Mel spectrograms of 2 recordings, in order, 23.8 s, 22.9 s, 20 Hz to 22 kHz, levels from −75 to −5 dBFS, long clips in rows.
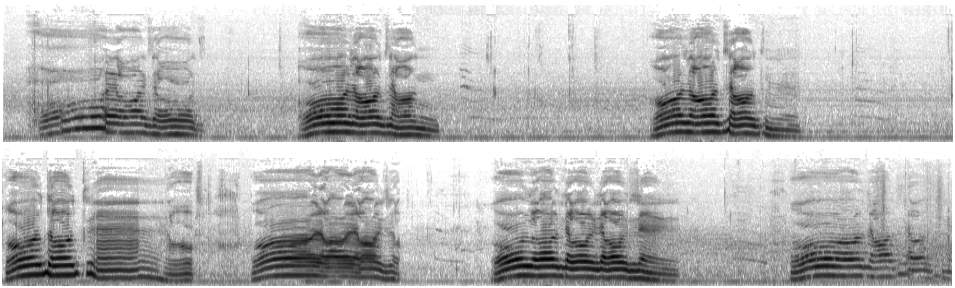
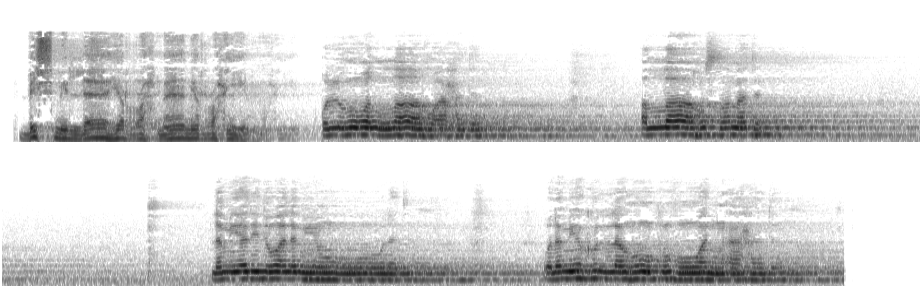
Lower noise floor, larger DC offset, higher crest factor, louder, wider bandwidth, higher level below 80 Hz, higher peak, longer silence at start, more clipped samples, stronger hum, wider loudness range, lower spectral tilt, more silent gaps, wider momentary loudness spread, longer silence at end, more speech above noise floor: about the same, -42 dBFS vs -45 dBFS; neither; about the same, 14 dB vs 18 dB; first, -12 LUFS vs -20 LUFS; first, 19.5 kHz vs 10.5 kHz; second, -52 dBFS vs -46 dBFS; first, 0 dBFS vs -4 dBFS; about the same, 0.15 s vs 0.25 s; first, 0.2% vs under 0.1%; neither; about the same, 6 LU vs 8 LU; about the same, -5 dB/octave vs -6 dB/octave; neither; about the same, 22 LU vs 21 LU; second, 0 s vs 0.95 s; about the same, 30 dB vs 27 dB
